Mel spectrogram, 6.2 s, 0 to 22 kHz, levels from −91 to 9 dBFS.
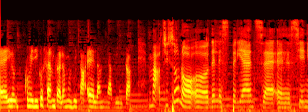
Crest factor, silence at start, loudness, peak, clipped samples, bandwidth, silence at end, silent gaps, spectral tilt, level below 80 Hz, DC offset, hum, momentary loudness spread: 18 dB; 0 s; -18 LUFS; 0 dBFS; under 0.1%; 11 kHz; 0 s; none; -4.5 dB/octave; -34 dBFS; under 0.1%; none; 10 LU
